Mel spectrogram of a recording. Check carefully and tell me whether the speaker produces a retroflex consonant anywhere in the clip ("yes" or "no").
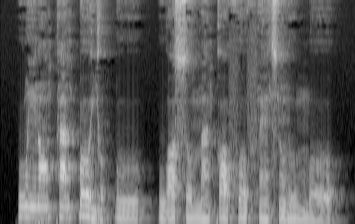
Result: no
